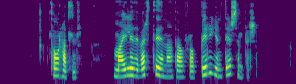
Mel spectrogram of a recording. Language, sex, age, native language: Icelandic, female, 50-59, Icelandic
